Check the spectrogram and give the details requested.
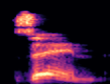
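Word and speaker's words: ز: This is the letter Zain. This is the name of the letter, Zain, and it's equivalent to Z in English.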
